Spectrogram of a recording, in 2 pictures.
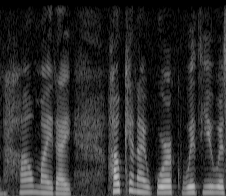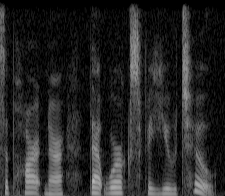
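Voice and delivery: ordinary delivery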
